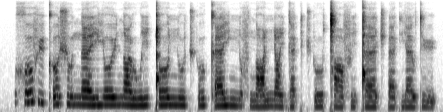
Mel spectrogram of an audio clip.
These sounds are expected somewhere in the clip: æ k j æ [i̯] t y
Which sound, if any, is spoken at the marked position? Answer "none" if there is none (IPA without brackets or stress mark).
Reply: u̯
